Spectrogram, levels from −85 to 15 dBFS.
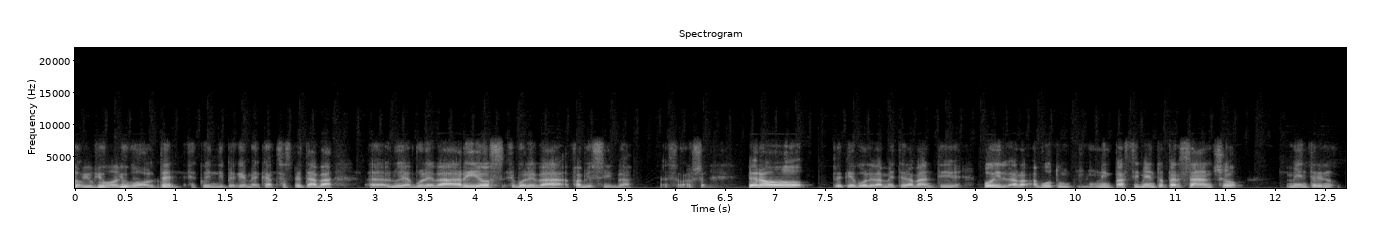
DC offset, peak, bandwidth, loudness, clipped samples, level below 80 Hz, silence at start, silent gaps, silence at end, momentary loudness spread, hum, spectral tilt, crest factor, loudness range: under 0.1%; -2 dBFS; 7.8 kHz; -19 LUFS; under 0.1%; -56 dBFS; 0 s; none; 0.15 s; 14 LU; none; -6.5 dB/octave; 16 dB; 4 LU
